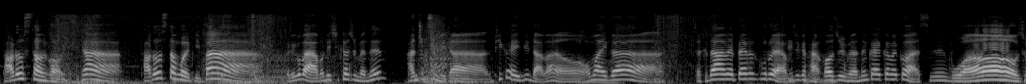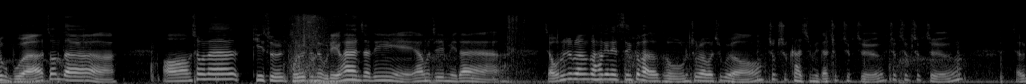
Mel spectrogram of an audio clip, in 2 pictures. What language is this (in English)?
Korean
